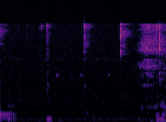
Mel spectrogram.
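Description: Near silence with three faint short clicks about half a second apart.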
